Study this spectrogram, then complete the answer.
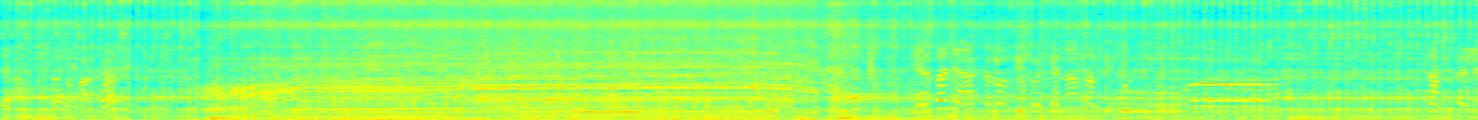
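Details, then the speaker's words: Small two-stroke sprayer engine during carburetor adjustment; revs up, holds, then sags as the mixture screw is turned counterclockwise, with uneven popping at the exhaust indicating a somewhat rich mixture. "kita perhatikan tuh ya suaranya agak ee meletup-meletup di bagian kalpot ini sebetulnya campuran yang EE agak basah ya"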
